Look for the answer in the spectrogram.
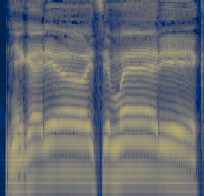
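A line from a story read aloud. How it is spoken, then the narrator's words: Shouted. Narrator (Russian): крикнул одноглазый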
